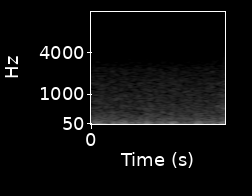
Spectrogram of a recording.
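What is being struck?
Nothing is struck.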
